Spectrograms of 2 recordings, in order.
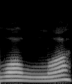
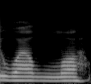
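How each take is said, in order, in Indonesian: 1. Bunyi wa di awal tebal dan berat. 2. Bunyi wa di awal tipis dan ringan. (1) "jangan wallah" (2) "tapi wallah, wanya tipiskan dulu"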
